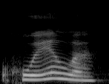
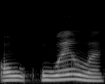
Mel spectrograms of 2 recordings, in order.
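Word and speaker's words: huella: Что-то там есть типа Хуэлла, типа Хуэлла, типа там написано. Но Х не читается, но читается как Уэлла, что-то там, короче, так было.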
